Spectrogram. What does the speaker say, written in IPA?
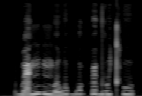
b æ˨˦ ŋ u˥˧ ŋʷ ɛ˨˩˦ w ʊ˥˧ b ɔ˥˧ k ə˞˥˧ dʱ ʊ˥˧ cʰ u˥˧

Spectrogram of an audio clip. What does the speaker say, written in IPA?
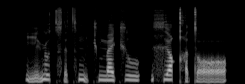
ḭ ɳ u t͡s ɾ ə̰ t͡s m ḭ t͡ʃ m æ t͡ʃ u | xʲ u qʰ ə̰ t ɔ̰

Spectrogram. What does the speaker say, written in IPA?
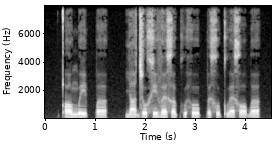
qʼ ɔː˧ ŋʷ eː˨ pː ʌ˨ | j aː˨ d͡z o˧ x e˦ v ɜ˦ x ʌ˦ kʷʰ ə˧ h oː˦ pː ə˨ x o˨ kʷʼ ɜː˨˦ x ɔː˧ b ʌ˦

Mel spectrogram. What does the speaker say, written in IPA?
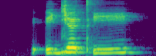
ʔ ɪ˨ ɟ ɜ˦ tʼ i˨˦

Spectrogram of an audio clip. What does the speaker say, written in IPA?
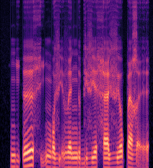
ŋ i ʔ ɘː h ḭ ŋ ɔ vʲ ɛ̰ β ɛ ŋ ɘ bʲ ɘ vʲ ɛː h æ vʲ ɔ p æ ʁ ɛ̰

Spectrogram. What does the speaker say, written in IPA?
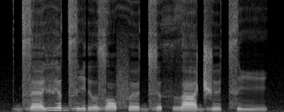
d͡z ɛ vʲ ɐ d͡z i ɾʲ ʊ z ɔ f ø d͡z ʏ θ ð a d͡ʒ y t͡s i

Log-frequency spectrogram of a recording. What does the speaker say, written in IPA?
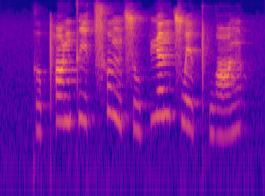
k ɤ˨˩ pʰ ɑ˥ ŋ t̪ i˥˧ t͡sʰ ɤ˥˩ ŋ s u˨˩ p ɥ ɛ˥ n t͡s w e˨ ɪ̯ pʰ w ɑ˧˥ ŋ

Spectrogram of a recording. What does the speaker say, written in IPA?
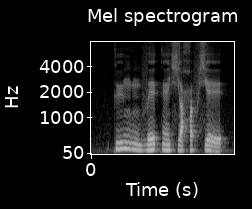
k y ŋ ʊ ŋ v e k ẽ ɕ ə ħ ə f ɕ e

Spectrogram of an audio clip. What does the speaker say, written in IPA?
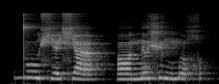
d̪ o ɕ ɛ ɕ a | ɒ n ə xʲ ɒ ŋ m o χ

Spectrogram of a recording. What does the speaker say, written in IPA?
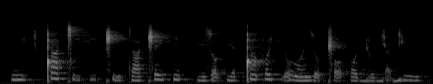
ɲ i˩˧ c ǃ a˥˧ ǀ ḭ˥˧ ç ḭ˥˧ ǁ ḭ˥˧ t a˩˧ ǁ e˥˧ ç ɐ̃˥˧ c pʲ e˩˧ z ɔ̰˥ pʲ a˩˧ ǃ ɐ̃˥˧ f ɐ˥˧ ç ḭ˥˧ ʁʷ ẽ˩˧ z o̰˥ ǁ ɔ̰˥ x ɔ˩˧ ɟ o˩˧ ɟ a̰˩˧ ɟ i˥˧

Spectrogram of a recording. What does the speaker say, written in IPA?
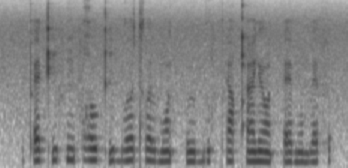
pʼ ɛ kʼ i f ĩ f ʁ u kʼ i b ɤ tʰ ɤ l b ɔ̃ t͡sʼ ɯ b ɯ f pʰ ɛ qʼ ĩ ɾʲ ɔ̃ t͡sʼ ɛ b õ b ɛ f

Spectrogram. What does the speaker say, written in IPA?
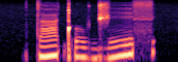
t a ǃʼ o w d͡ʒ e s

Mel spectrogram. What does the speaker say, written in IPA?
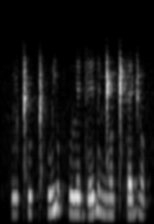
v ʊ ǁ u ǁʰ u j ʊ pʰ u l e d͡z e d ɛ ŋ͡ǁ õ ǁʰ ɛ d͡ʒ õ

